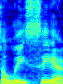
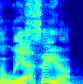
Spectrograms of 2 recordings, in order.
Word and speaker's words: Alicia: watch the movie yeah well alicia not alicia right it's alicia now silverstone uh according to her she came out after 40 years of us pronouncing her name wrong she decided it was a good idea to it's alicia uh silverstone she's celebrating that clueless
